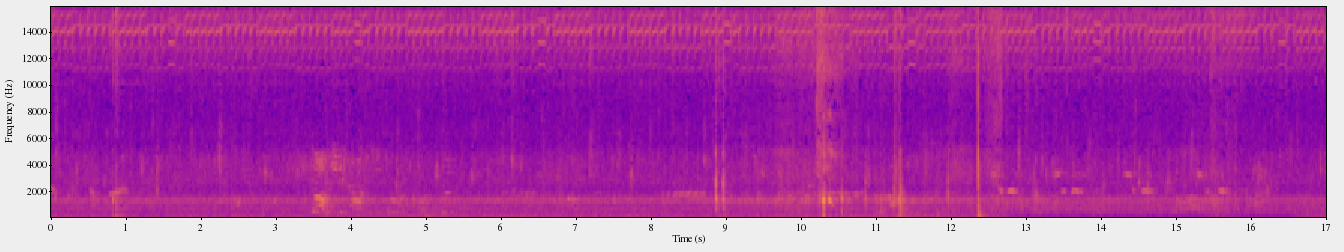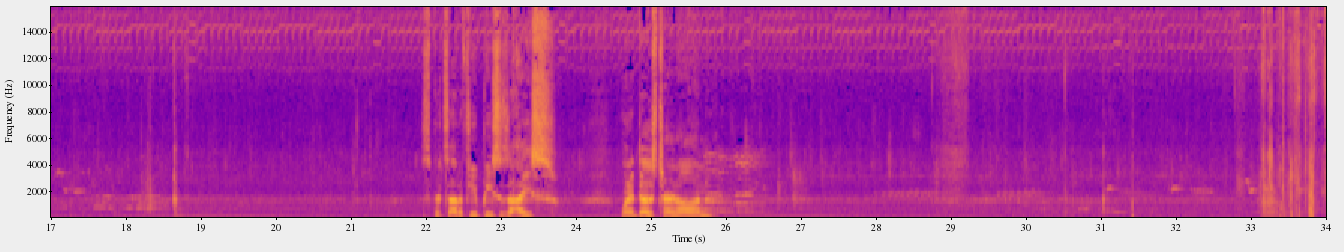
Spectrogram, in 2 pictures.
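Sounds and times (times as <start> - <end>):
ice machine humming: 0.0 - 34.0.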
